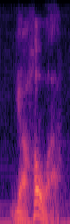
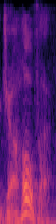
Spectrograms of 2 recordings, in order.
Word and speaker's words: Jehovah: The reason they do is they say the Masoretes, when they took those four Hebrew consonants, they added the vowel points where you pronounce Adonai. And they took the vowel points of Adonai and they put them on Yod, Hey, Wow, Hey, and out came Yehoah or Jehovah.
